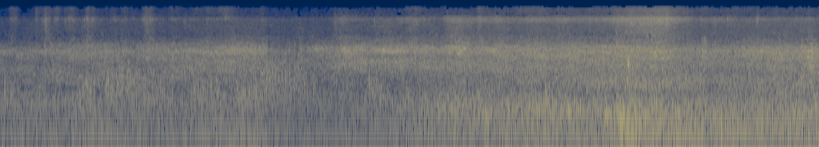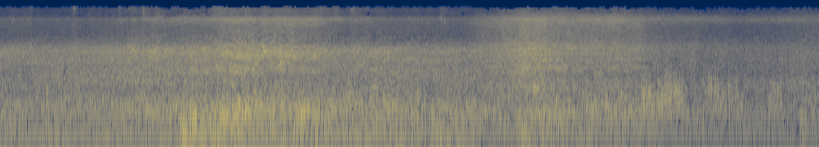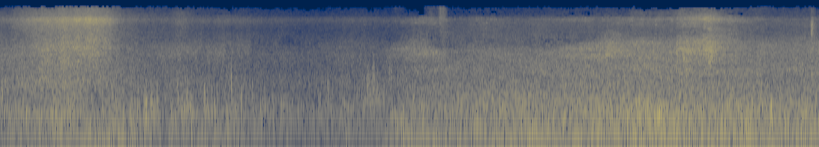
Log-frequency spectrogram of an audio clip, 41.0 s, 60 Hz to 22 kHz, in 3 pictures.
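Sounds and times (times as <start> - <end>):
wind buffeting microphone: 0.0 - 40.9
surf breaking on rocky shore: 2.4 - 32.0.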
